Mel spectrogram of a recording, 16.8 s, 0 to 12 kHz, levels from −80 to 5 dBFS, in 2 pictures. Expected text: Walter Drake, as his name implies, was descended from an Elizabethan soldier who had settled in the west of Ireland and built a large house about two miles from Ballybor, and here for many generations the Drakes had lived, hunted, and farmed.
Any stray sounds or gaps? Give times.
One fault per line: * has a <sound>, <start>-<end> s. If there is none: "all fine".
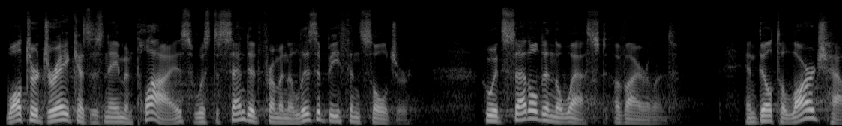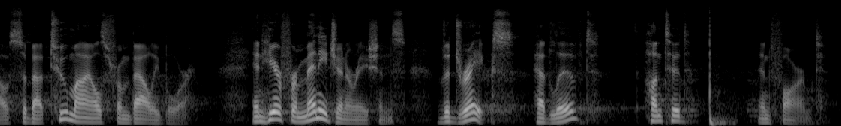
* has a thud, 15.5-15.8 s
